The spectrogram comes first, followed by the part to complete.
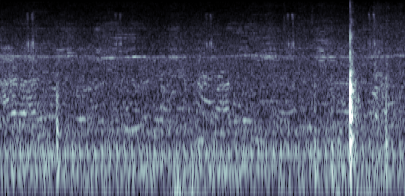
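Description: Faint voices across the field, then a single sharp crack of a cricket bat hitting the ball about three and a half seconds in.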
